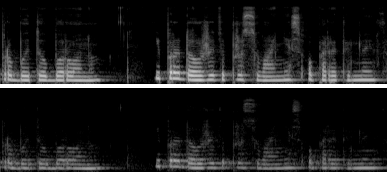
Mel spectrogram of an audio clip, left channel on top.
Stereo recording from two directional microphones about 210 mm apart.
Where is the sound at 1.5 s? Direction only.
40° left (ahead or behind).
